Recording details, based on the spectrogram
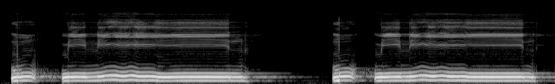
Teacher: huruf hamzah sukun ya ini Hamzah bukan Ain Maka jangan tertukar Hamzah memiliki sifat jahar dan syiddah yaitu tertahannya suara dan tertahannya nafas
